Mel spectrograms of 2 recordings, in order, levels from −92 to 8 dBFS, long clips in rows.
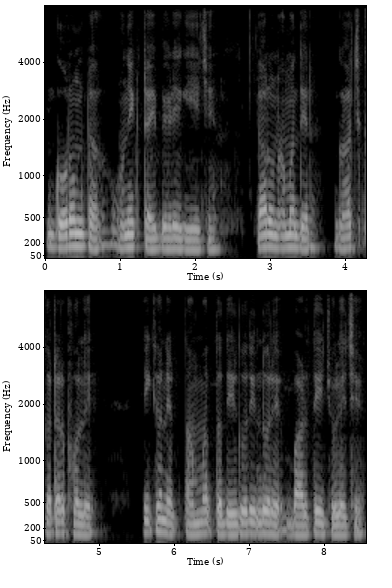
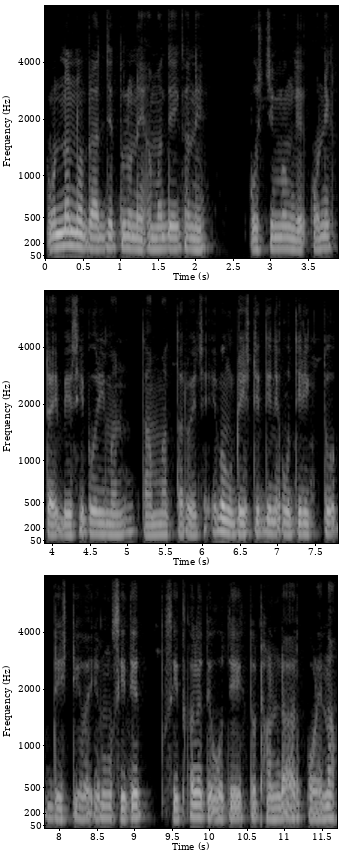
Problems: constant background noise, low volume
